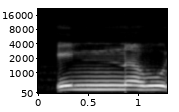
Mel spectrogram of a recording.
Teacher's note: انہ نون مشدد غنہ ہوگا، غنہ کی مقدار 1 الف ہے۔ انہ ہا کے اوپر الٹا پیش ہے، الٹا پیش قائم مقام ہے واو مدہ کے، اس لیے الٹا پیش کو 1 الف کے برابر کھینچ کر پڑھیں گے۔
